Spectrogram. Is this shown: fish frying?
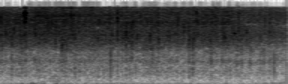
yes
